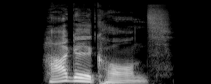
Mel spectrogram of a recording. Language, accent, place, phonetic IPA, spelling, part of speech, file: German, Germany, Berlin, [ˈhaːɡl̩ˌkɔʁns], Hagelkorns, noun, De-Hagelkorns.ogg
- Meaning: genitive singular of Hagelkorn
